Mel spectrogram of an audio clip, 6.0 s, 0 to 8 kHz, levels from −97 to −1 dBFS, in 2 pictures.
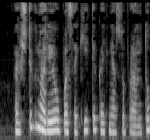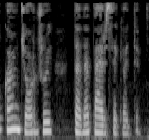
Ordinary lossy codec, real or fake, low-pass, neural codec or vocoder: MP3, 32 kbps; real; 7.2 kHz; none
